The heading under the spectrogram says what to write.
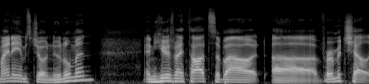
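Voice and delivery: ordinary talk, nothing marked

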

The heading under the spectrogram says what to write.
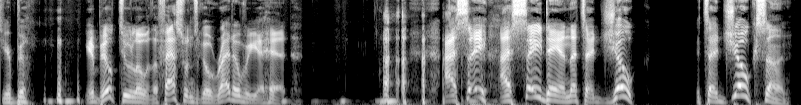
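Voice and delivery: put-on Southern cartoon rooster voice. Talking about a voice actor's many characters, the speaker does: Southern Foghorn Leghorn voice. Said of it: "that Southern Foghorn Leghorn bit".

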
